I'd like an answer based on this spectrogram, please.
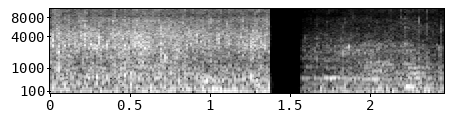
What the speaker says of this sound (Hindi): तो पानी आपने गर्म डालना है, कच्चा पानी आप नहीं डालेंगे।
